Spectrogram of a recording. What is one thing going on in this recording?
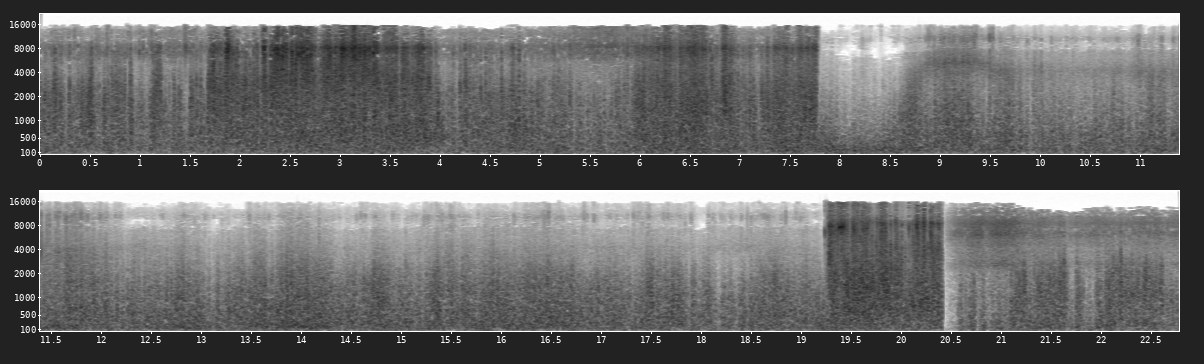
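Strong storm wind roars, gusting into the microphone.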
